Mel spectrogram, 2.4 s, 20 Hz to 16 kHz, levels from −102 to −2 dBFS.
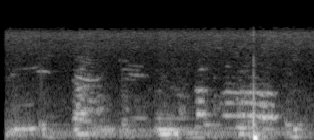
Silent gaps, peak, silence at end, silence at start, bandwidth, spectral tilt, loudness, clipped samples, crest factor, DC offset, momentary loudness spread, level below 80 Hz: none; -4 dBFS; 0.05 s; 0.05 s; 7 kHz; -9.5 dB/octave; -28 LUFS; under 0.1%; 24 dB; under 0.1%; 15 LU; -34 dBFS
